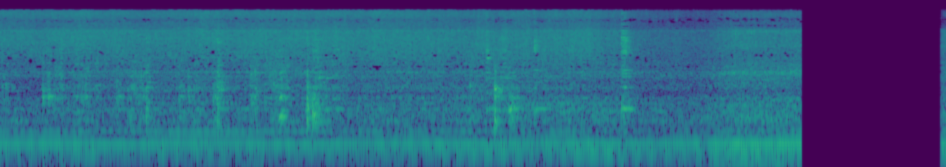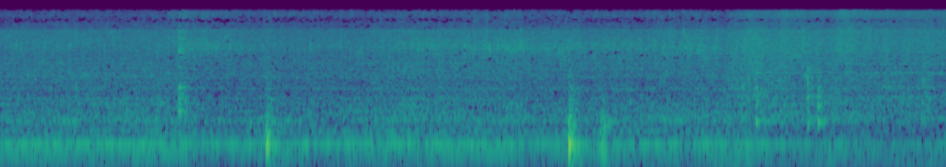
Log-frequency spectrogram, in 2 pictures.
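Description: Onions, then tomatoes, frying in oil in an aluminium pot: a steady sizzle with occasional clicks and scrapes of a spoon stirring. The sound cuts out for about two seconds midway, then the sizzle resumes.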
